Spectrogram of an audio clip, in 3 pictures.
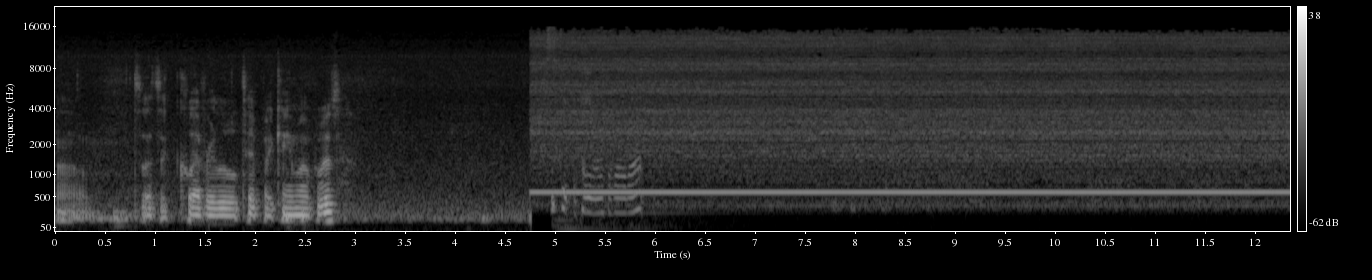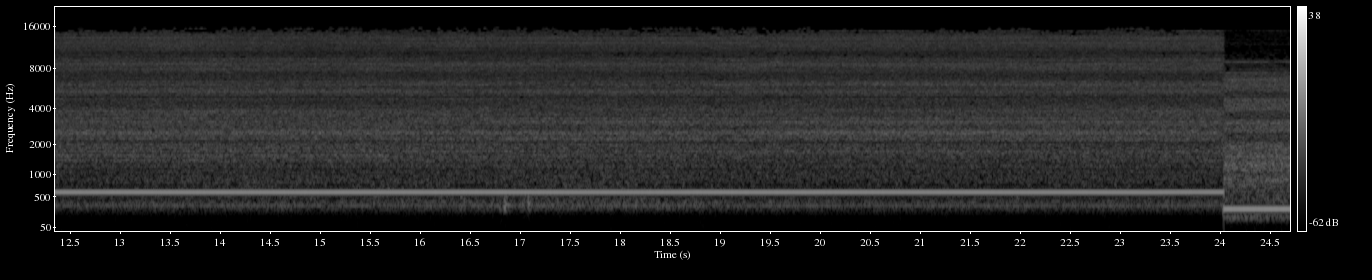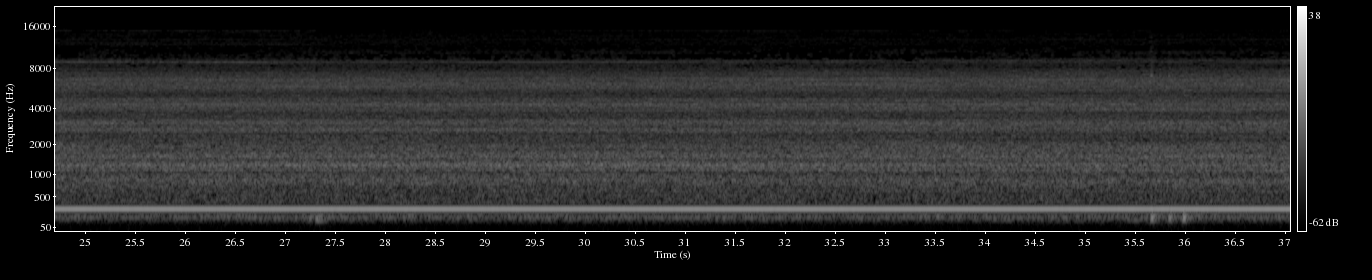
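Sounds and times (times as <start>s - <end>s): heat gun running: 4.8s - 37.0s.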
